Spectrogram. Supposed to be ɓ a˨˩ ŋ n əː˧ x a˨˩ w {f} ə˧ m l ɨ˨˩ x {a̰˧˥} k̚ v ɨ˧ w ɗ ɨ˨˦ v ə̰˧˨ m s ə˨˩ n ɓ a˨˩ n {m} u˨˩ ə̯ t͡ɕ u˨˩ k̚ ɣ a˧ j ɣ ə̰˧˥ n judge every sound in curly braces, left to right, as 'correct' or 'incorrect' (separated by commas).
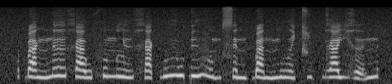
correct, incorrect, correct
